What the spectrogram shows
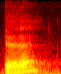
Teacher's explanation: The second vowel has a strictly rising tone, E, almost as if you're asking a question.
